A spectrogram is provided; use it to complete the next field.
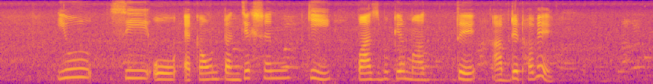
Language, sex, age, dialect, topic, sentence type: Bengali, female, 36-40, Standard Colloquial, banking, question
